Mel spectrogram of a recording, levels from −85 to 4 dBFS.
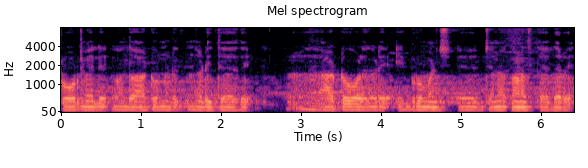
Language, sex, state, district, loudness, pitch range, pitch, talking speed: Kannada, male, Karnataka, Bidar, -19 LUFS, 95-100 Hz, 100 Hz, 130 wpm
